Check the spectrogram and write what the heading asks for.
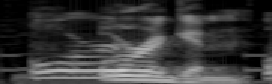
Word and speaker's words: Oregon: Oregon. – Oregon. – It's almost like Oregon. Like we would say Oregon.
